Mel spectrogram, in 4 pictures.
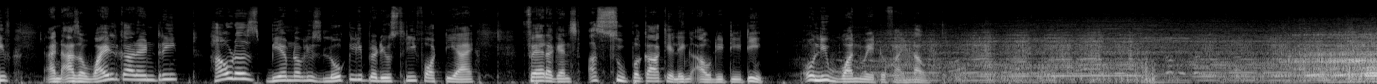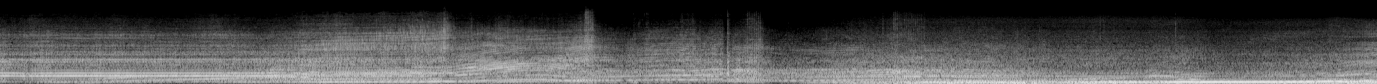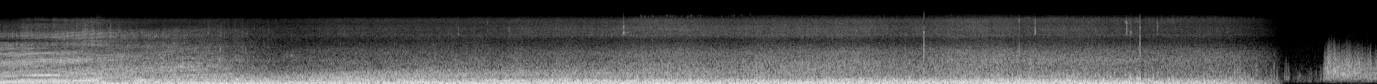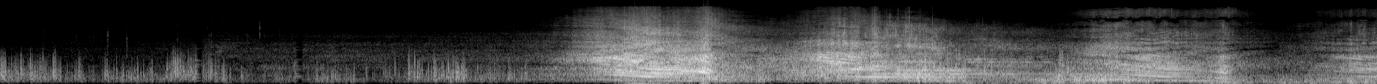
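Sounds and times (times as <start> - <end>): rush of engine and wind noise: 7.9 - 55.0
car engines revving: 8.0 - 40.4, 43.2 - 55.0
engines accelerating through gears: 8.3 - 40.4, 44.4 - 55.0.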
